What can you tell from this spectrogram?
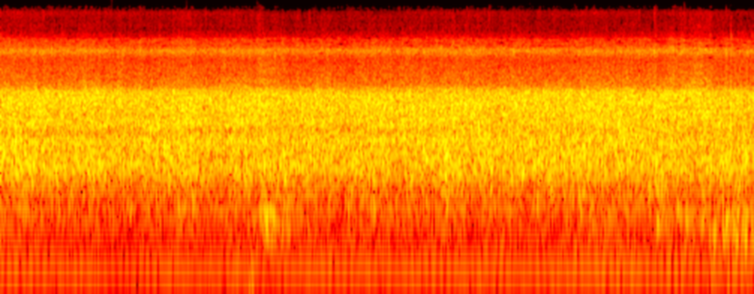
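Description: A dense mass of fish churning and splashing at the surface of a pond, a steady, even rush of splashing water.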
